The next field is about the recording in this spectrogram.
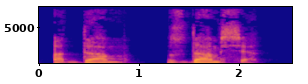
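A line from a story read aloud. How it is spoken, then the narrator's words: Hoarse, echoing, powerless oath. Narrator (Russian): гулкое эхо разносило над Авидом эту сиплую клятву бессилия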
